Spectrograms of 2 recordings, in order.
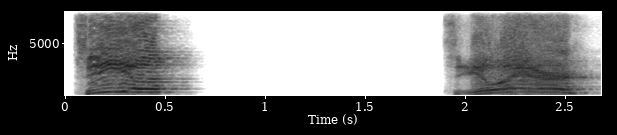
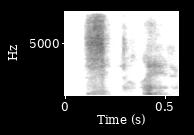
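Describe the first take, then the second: First: High, loud dismissive shout; hollered send-off. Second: Very soft, barely voiced; hushed send-off. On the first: Streamer dismissing a complaining viewer, hollering. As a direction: holler them out of the room. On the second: Streamer quietly dismissing a viewer, hushed. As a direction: drop the goodbye to almost nothing. Dismissal dropped to near silence. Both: Real, not acted.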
